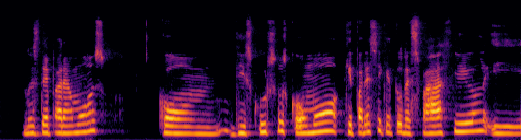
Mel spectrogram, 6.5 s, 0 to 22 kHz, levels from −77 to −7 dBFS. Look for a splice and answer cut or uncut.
cut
